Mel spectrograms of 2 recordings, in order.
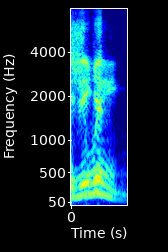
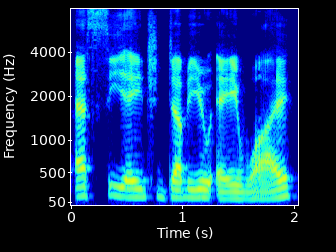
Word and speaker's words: Shui: not swing per se. I've always imagined it as like a SCHWAY. So you've got kind of the full pronunciation of both. Yeah. So it's like school SCH way.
